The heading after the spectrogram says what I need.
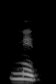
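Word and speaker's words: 넷: नित सिमिलरली इसमें भी ये स की जो साउंड है ये साइलेंट है, तो ये हो गया नित।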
